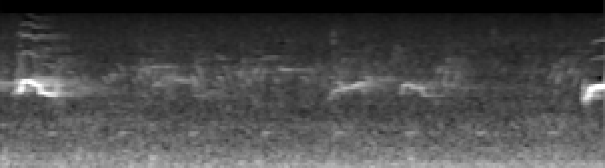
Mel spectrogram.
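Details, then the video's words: Indian pitta pairing call, given at dawn in summer on VNIT campus, India: loud, clear whistles that slur downward, with fainter whistles between and a final whistle about four seconds later; light background hiss. "Indian Pitta Call"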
